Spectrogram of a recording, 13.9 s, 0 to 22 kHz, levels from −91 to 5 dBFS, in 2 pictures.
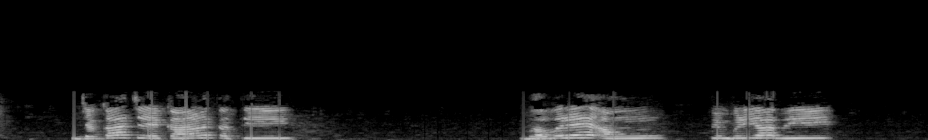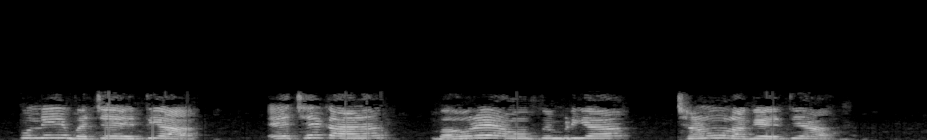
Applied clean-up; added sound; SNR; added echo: none; none; none; none.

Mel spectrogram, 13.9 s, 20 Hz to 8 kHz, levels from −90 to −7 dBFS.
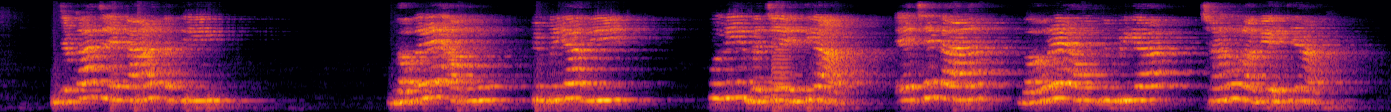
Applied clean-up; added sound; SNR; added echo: neural separator model SepFormer DNS4.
